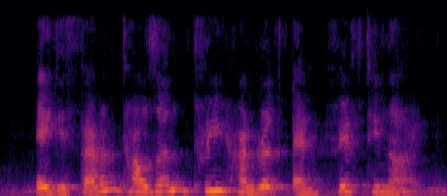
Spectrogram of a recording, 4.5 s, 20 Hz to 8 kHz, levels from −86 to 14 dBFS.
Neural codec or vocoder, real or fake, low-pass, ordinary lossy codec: codec, 24 kHz, 6 kbps, HILCodec; fake; 7.2 kHz; AAC, 32 kbps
